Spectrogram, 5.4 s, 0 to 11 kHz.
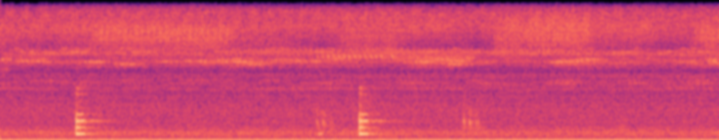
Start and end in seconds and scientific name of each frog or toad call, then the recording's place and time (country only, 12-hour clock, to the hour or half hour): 0.3	0.9	Boana faber
2.1	3.3	Boana faber
Brazil, 1:30am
